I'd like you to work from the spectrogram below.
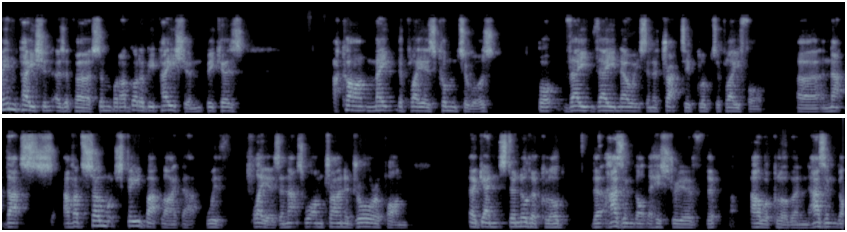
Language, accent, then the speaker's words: English; Cleethorpes, Yorkshire and the Humber, United Kingdom; also born or lived in Grimsby; now in Yeovil, United Kingdom; I'm from Grimsby, you know, it's my hometown, or Cleethorpes, should I say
